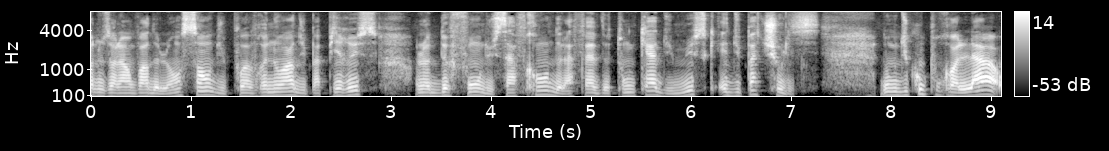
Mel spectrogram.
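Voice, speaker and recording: A young man, reviewing perfumes in an enthusiastic, casual countdown, with "donc du coup" as a constant filler. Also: fairly low pitch.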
